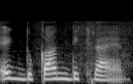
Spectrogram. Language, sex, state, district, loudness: Hindi, female, Assam, Kamrup Metropolitan, -17 LUFS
